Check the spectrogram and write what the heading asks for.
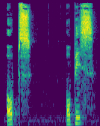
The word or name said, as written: ops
